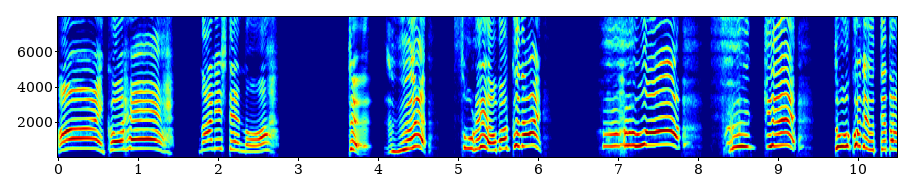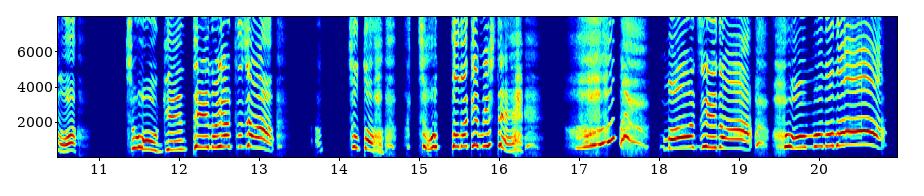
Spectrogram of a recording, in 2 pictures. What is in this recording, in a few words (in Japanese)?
男の子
